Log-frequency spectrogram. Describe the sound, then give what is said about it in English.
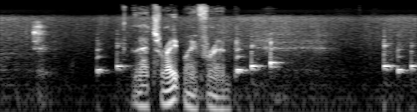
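A Maxwell House coffee pot brews with a steady hiss and sputtering, bubbling gurgle, and a voice talks briefly over it. “Listen to the sound of the Maxwell House coffee pot at work.”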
